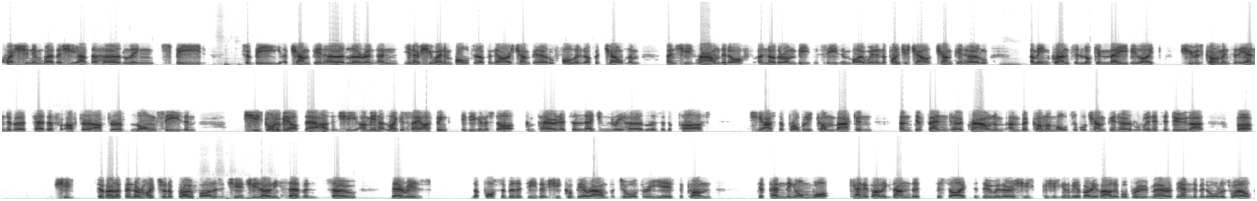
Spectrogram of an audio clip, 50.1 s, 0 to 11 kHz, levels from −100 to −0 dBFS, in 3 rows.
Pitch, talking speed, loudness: 125 Hz, 205 wpm, -20 LUFS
